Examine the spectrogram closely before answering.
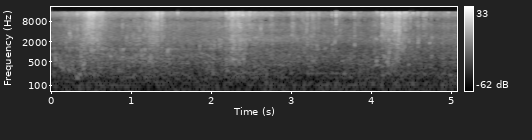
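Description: Small lake waves lapping at the shoreline, a steady wash with several louder swells every second or two.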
